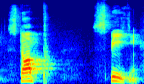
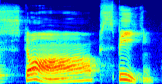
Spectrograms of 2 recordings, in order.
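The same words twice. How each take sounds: First: The airflow stops after 'stop' before 'speaking'. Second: The p flows straight into 'speaking' without stopping. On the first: The speaker calls it wrong. "we kind of stop the airflow with the consonants, and then we need to start the next one" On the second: The speaker calls it right. "We don't interrupt the airflow"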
